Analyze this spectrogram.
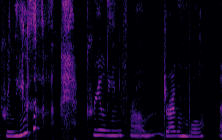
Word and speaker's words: Krillin: In Japanese, kuririn. Did you watch it in Japanese? You're actually closer to Japanese pronunciation. Yeah, it's because I think in Spanish it's krillin, like in at the end.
